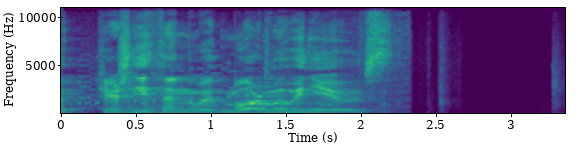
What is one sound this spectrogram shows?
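A man speaks to the microphone in a lively way.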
